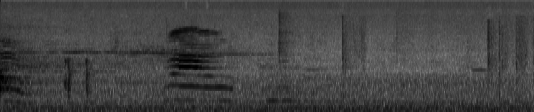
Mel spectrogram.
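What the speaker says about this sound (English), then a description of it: "I can meow!" A cat meows a few times in the video game Murdered: Soul Suspect, with short rising and falling cries standing out over a steady low game hum.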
